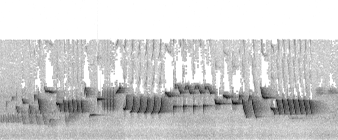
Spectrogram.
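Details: A Eurasian Wren, a very common shrub-nesting bird in the Netherlands, sings loud and long for about six seconds without pause, alternating high clear notes with fast, dry trills and rattles; the song is longer than a chaffinch's and lacks its end flourish.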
